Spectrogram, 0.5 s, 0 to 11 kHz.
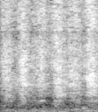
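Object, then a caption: Paper and foam shaker card with sequins inside. A finished shaker tag card, a paper and foam shaker box with a Poly-Glaze window, is shaken so the loose disco ball sequins inside rattle. The sound is a quiet, continuous high-pitched rustling hiss, almost entirely above 2 kHz, swelling and fading in rapid pulses with each shake.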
